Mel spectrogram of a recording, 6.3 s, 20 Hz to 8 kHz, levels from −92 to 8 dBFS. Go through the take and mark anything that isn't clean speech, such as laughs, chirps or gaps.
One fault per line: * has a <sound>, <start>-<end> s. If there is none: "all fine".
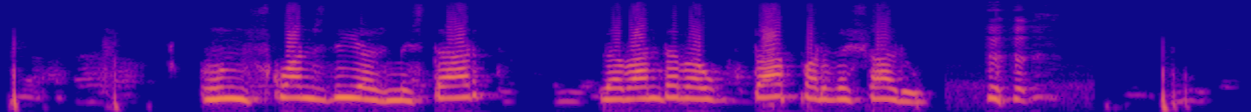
* has a laugh, 4.9-5.3 s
